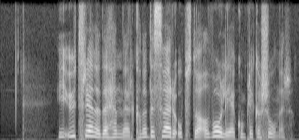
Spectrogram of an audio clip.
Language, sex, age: Norwegian, female, 22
